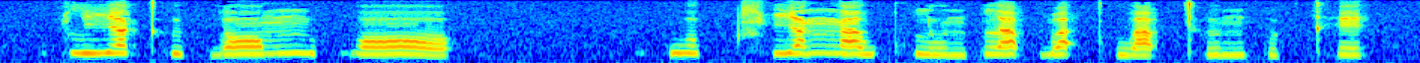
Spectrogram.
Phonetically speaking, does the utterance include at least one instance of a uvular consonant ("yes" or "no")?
no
